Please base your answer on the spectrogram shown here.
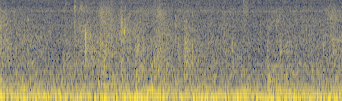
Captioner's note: none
